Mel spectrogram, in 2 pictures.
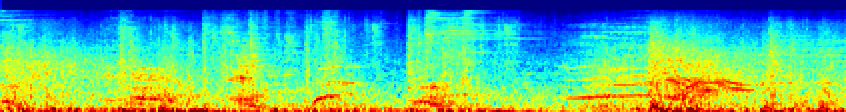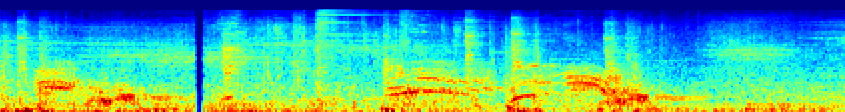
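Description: Blades whoosh and slash rapidly in a fight.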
